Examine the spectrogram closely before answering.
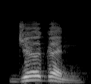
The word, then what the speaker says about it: Jurgen: Jurgen. Jurgen. J-U-R-G-E-N. Sounds like a German name. Jurgen. Yeah, Jurgen. Yeah, Jurgen. That's a German way of pronouncing it, Jurgen.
